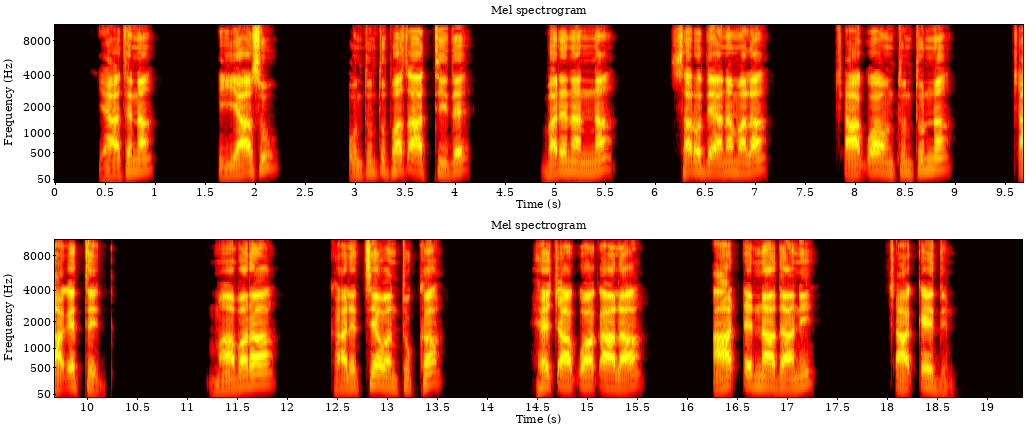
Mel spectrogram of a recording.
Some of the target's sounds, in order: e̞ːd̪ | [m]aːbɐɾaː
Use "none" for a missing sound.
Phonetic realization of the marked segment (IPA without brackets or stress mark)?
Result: m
